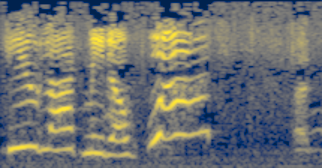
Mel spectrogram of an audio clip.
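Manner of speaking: put-on slow, high Southern-accented puzzlement; put-on hillbilly accent. Hildy asks the record man what he means, in a high, slow Southern drawl. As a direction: play dumb country girl, high and drawn out. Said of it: "I got the technique down pat".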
